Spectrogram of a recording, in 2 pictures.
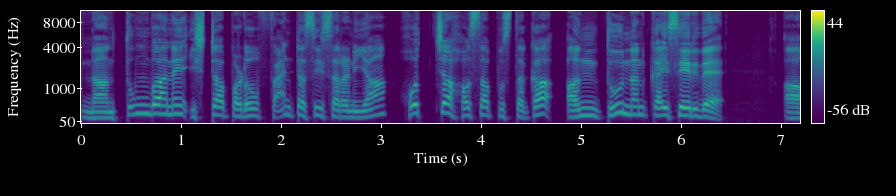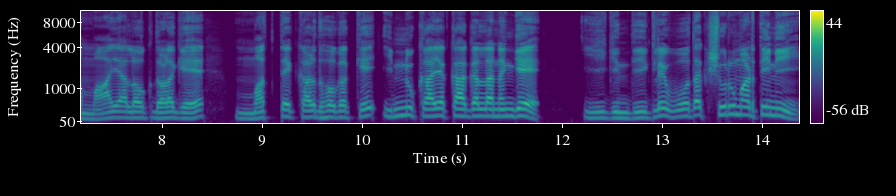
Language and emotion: Kannada, happy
